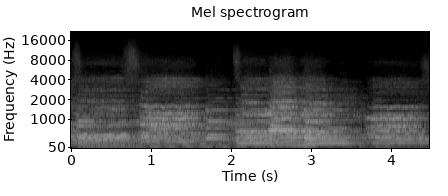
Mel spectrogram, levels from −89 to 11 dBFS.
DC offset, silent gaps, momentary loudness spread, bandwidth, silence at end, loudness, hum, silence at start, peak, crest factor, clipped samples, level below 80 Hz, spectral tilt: under 0.1%; none; 9 LU; 15.5 kHz; 0 s; -36 LUFS; none; 0 s; -20 dBFS; 16 dB; under 0.1%; -62 dBFS; -6 dB/octave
